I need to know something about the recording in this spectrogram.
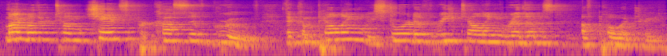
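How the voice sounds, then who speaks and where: A woman's voice: a little high, expressive, measured pace, a little hiss or hum. Woman performing rhythmic spoken-word poetry. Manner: rhythmic, emphatic list-building delivery. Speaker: poet. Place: small venue at a poetry reading. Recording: echoey room, mic at a distance.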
